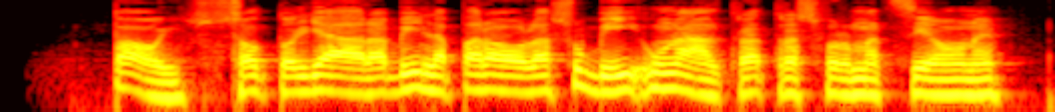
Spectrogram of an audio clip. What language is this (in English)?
Italian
